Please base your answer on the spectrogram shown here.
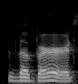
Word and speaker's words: Byrds: It's like pronounced the birds like except it's with a Y.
